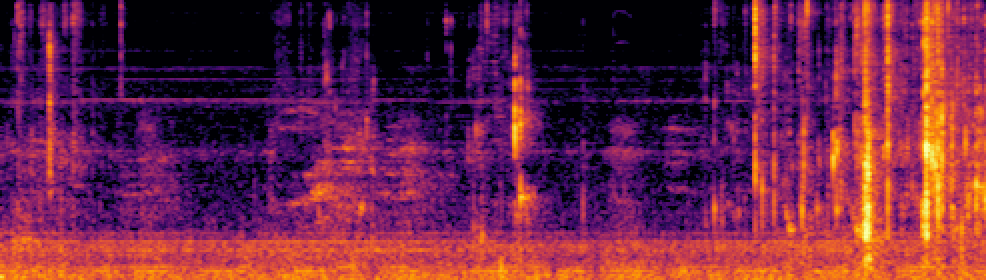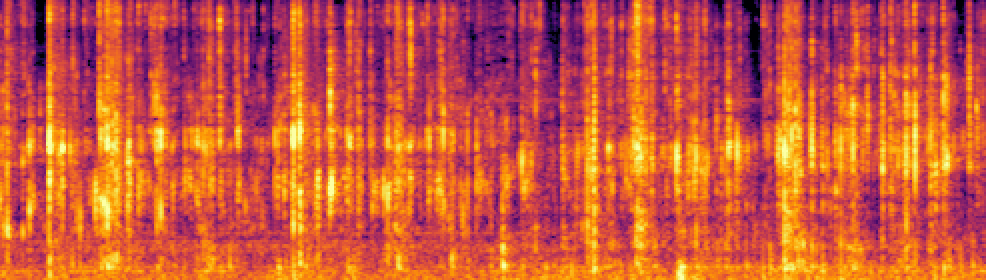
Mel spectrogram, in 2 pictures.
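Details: Nomyen the Pit Bull eating raw quails on a raw diet. About seven quiet seconds come first, then dense crunching and biting: sharp broadband cracks and wet chewing that keep coming steadily until the end.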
